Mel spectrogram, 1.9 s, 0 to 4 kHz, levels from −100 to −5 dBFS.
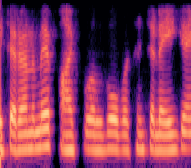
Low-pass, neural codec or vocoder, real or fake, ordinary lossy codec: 3.6 kHz; codec, 16 kHz, 1 kbps, X-Codec, HuBERT features, trained on LibriSpeech; fake; none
